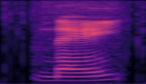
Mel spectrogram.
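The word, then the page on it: nei: tone 2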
